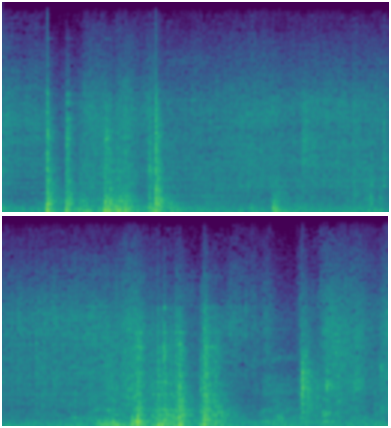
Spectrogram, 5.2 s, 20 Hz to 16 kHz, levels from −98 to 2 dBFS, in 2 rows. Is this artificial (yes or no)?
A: no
